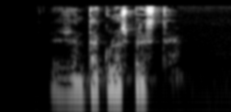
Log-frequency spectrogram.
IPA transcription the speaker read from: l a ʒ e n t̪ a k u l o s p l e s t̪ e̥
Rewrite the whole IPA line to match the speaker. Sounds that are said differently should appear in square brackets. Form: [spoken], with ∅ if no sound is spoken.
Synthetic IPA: l [e] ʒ e n t̪ a k u l o s p [ɾ] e s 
